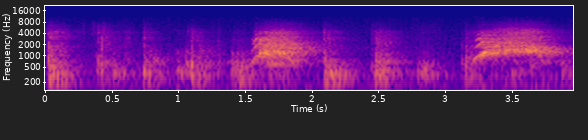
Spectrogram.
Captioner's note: screams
